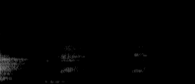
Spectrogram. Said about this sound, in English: I'm really sorry about the dogs barking out.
